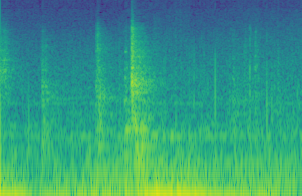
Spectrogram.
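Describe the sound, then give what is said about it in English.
A few sharp clicks and knocks, like a lock being turned and a latch released, followed by a louder thud as a door swings open against a low background rumble. “Just a moment while I unlock the door.”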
